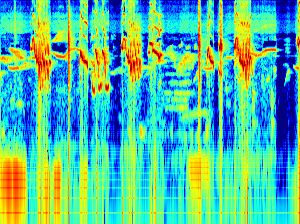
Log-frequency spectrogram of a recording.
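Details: White-rumped shama song to encourage a lazy juvenile to sing: long thin whistles between harsh buzzy bursts and crisp clicks, repeated in lively phrases.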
